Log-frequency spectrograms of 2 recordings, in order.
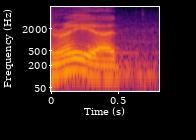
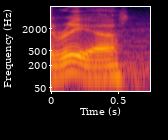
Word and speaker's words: Riyadh: And this event will be taking place in Riyadh. See if I get the name right. So I said Riyadh. Now, it's Riyadh.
